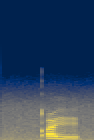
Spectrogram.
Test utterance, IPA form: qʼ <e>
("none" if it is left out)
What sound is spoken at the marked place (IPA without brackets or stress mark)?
e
